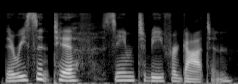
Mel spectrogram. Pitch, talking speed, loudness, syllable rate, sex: 170 Hz, 175 wpm, -19 LUFS, 4.7 syllables/s, female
